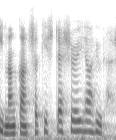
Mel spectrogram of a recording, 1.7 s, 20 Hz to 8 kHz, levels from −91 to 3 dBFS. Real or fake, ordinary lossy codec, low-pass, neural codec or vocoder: fake; none; 7.2 kHz; codec, 24 kHz, 1.2 kbps, DualCodec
